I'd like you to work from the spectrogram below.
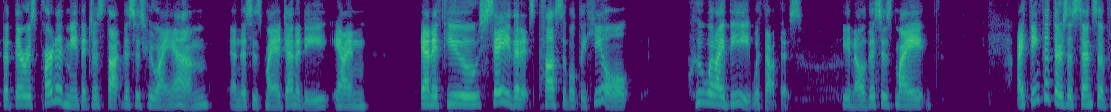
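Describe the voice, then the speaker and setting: A woman's voice: mid-range voice, pushed and bright, dry recording, studio quality. A middle-aged woman guest on a podcast, talking earnestly and often restarting her sentences. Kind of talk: podcast conversation.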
